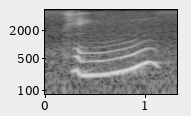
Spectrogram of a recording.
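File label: "ting2", Cantonese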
